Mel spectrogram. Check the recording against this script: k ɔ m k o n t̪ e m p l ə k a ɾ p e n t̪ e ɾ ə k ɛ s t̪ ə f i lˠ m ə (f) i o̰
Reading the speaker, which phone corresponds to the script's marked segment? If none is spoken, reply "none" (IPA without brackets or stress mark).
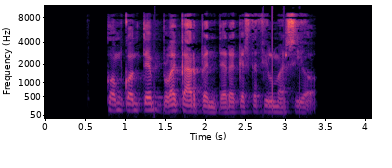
s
